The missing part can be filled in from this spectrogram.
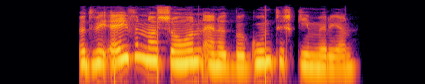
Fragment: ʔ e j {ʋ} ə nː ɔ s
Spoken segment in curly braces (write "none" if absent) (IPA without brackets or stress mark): v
